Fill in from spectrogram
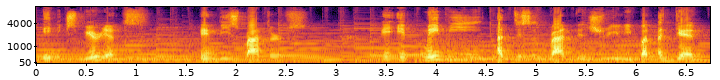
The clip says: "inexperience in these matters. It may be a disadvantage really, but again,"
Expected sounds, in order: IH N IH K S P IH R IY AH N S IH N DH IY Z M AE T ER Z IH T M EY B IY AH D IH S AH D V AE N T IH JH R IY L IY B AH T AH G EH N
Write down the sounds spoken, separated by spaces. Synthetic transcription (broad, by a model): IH N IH K S P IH R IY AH N S IH N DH IY S M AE T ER S IH T M EY B IY AH D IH S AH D V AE N T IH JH R IY L IY B AH T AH G EH N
